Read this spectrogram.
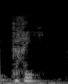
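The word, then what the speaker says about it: pris: Y otro grupo termina el participio pasado en S, que no se pronuncia. Por ejemplo, mi y pri.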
